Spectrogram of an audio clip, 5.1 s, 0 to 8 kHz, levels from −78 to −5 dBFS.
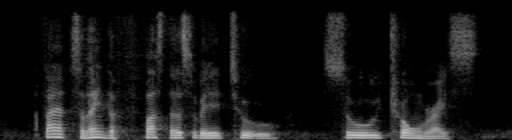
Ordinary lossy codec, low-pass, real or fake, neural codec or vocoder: none; 7.2 kHz; fake; codec, 16 kHz in and 24 kHz out, 0.6 kbps, FocalCodec, streaming, 2048 codes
